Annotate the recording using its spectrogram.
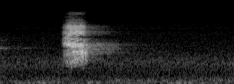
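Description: A single short, harsh, scratchy burst just over half a second in, lasting about a third of a second, from a phone running a spirit-box app that sweeps through fragments of sound, played through the phone's small speaker.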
